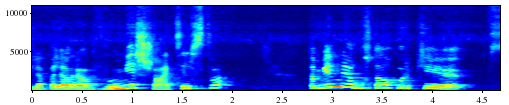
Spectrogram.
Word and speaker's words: вмешательство: Si tienes problemas con pronunciar 3 consonantes seguidas, tienes que separarlas en parejitas. ¿Sí? Decir st, luego tva, luego stva y stva.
